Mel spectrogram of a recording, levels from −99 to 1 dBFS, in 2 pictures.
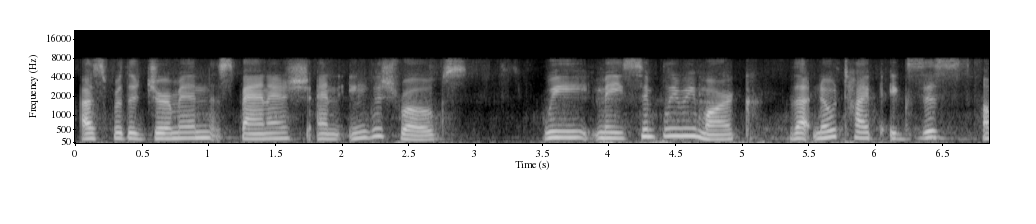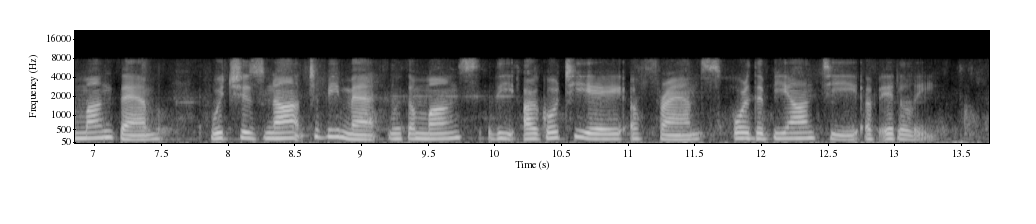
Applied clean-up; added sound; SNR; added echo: neural separator model SepFormer DNS4.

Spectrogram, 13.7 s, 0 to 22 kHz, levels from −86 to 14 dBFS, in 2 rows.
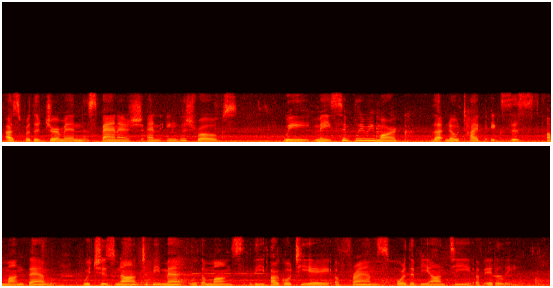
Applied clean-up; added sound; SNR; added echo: none; Bird vocalization, bird call, bird song; 8 dB; none.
